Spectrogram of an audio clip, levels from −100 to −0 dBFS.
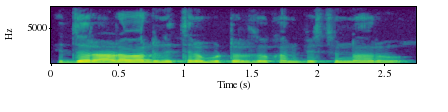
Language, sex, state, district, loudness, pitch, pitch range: Telugu, male, Telangana, Mahabubabad, -17 LUFS, 130 Hz, 125-135 Hz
